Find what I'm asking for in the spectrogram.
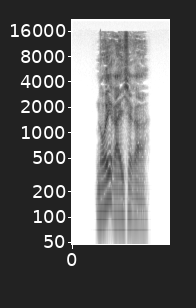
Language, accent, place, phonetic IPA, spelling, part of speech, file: German, Germany, Berlin, [ˈnɔɪ̯ˌʁaɪ̯çəʁɐ], neureicherer, adjective, De-neureicherer.ogg
- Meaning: inflection of neureich: 1. strong/mixed nominative masculine singular comparative degree 2. strong genitive/dative feminine singular comparative degree 3. strong genitive plural comparative degree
